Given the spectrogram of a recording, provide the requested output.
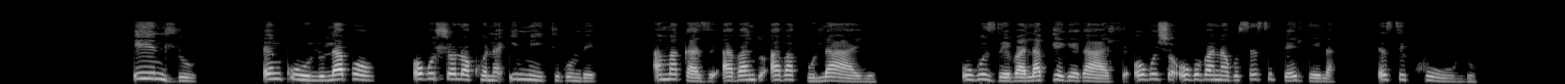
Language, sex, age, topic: North Ndebele, male, 50+, health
